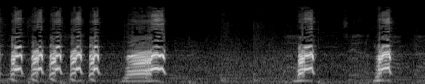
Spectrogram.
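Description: Snow goose calls: a quick run of about six short, high honks in the first second, one longer call, then single honks about a second apart.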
